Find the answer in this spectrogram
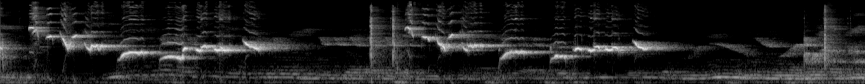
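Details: Provoked white-rumped shama answering in full song: rich varied whistles sliding down through the register, bright chirps and rapid flourishes in two bursts separated by a short pause, with a low hum underneath.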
